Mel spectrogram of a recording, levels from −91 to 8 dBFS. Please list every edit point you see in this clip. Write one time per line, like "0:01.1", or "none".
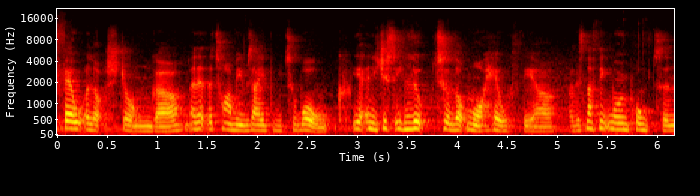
0:02.8
0:05.2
